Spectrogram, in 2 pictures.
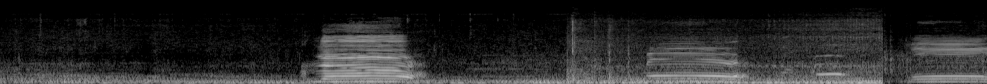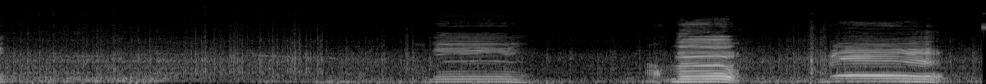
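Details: Tame cattle (sapi lembu) eating grass amid a green oil palm plantation in rural Indonesia, giving a series of six strong harmonic moos, each about a second long, spaced irregularly over twenty seconds, with low rumbling background noise between calls.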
